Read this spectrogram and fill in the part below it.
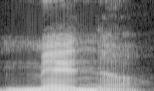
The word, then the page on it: mena: meno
